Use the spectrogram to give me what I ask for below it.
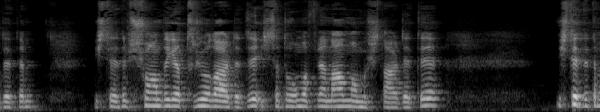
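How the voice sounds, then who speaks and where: Woman vlogger, casual chatty storytelling, talks straight to her followers. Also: mid-range voice. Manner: chatty, addresses viewers directly.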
